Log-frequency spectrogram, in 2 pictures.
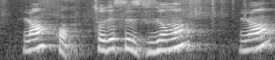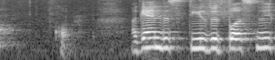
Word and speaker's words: Lancôme: Okay, so the next we come to is, now you might be pronouncing it as Lancôme or as close as you can get. Now this is Lancôme. So this is Lancôme.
